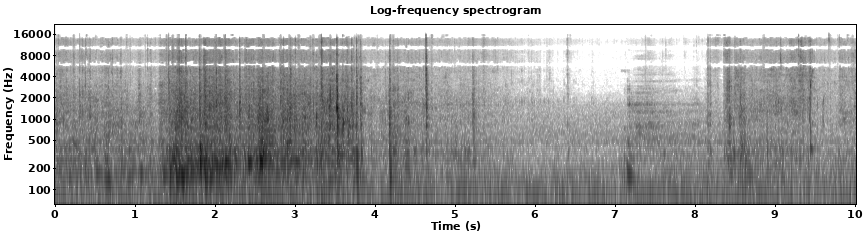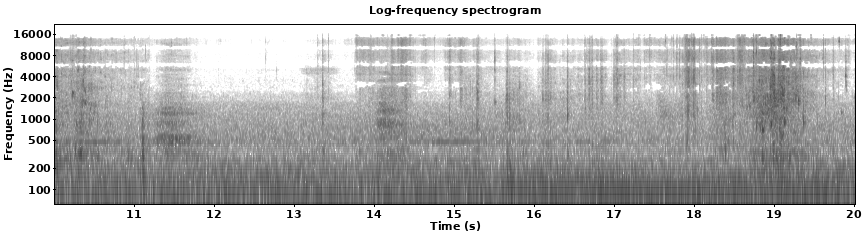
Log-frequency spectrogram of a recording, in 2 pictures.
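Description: Icy water sloshing and splashing in an enamelled clawfoot bathtub as a man lowers himself in, loudest for a couple of seconds near the start. After that come quieter bouts of water movement as he sits and shifts in the tub.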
